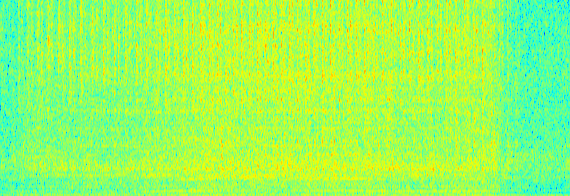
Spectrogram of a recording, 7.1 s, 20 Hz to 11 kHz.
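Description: A Mercedes W210 engine idles roughly after an oil change, a steady, close rumbling hum with a fast ticking pulse and slight rises in level, no talking.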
